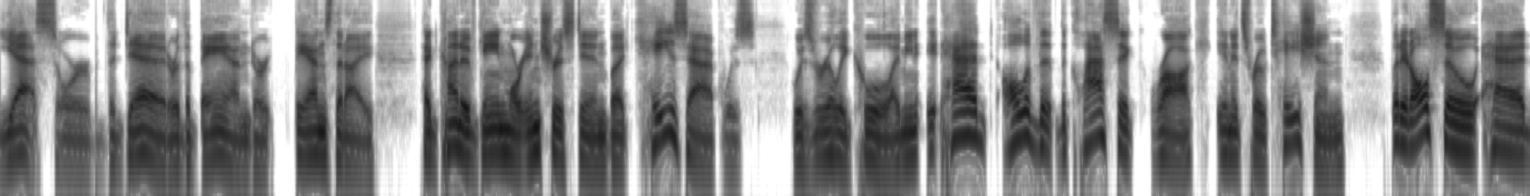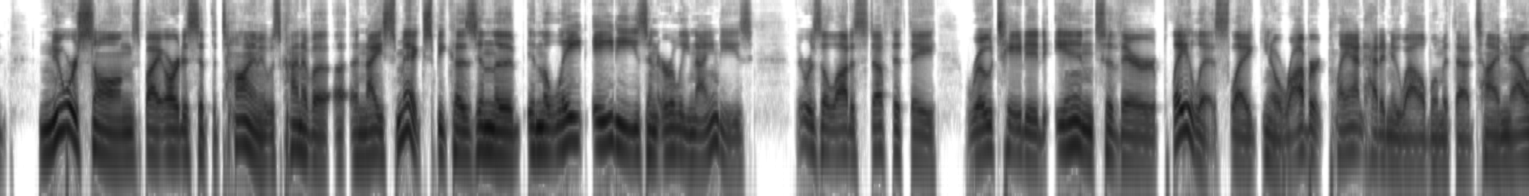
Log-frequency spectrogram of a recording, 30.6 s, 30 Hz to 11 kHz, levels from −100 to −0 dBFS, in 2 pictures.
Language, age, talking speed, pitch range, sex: English, 30-49, 180 wpm, 95-120 Hz, male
